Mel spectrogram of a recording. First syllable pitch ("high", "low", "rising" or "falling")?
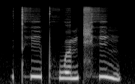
high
